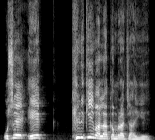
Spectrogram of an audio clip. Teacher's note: खिड़की शब्द पर बल दिया गया है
